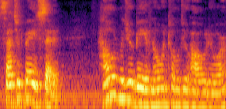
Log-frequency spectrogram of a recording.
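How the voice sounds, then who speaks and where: A man's dark, mellow, somewhat breathy voice at a medium pitch and moderate pace, with ordinary pitch variation and audible room echo. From US Midwest, Chicago south side. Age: 80s+. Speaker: sea captain. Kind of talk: interview.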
